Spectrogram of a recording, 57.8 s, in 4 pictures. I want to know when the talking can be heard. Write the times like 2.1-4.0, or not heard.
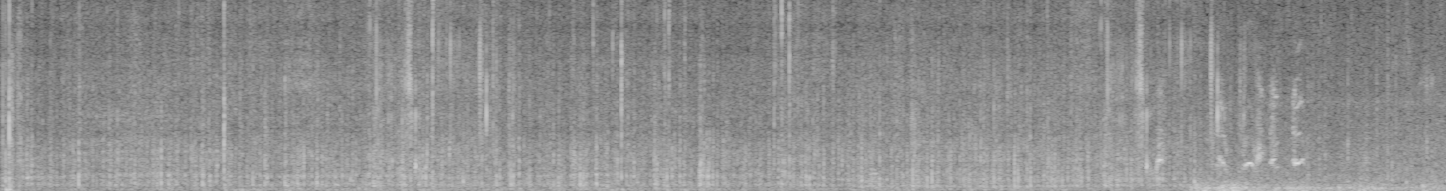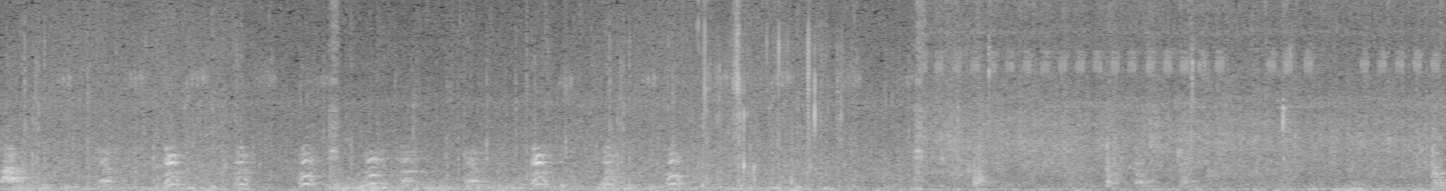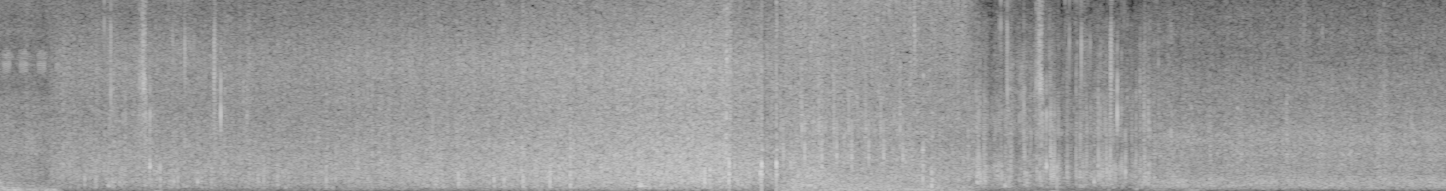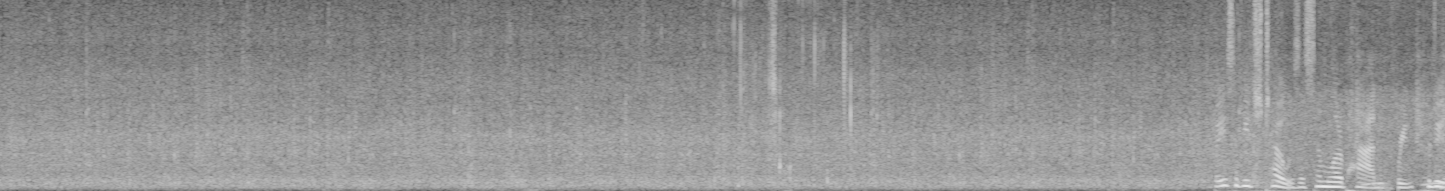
55.5-57.8.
